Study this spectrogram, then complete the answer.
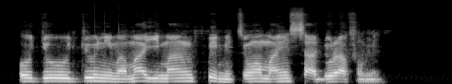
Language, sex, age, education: Yoruba, male, 15-29, tertiary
